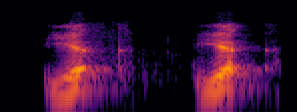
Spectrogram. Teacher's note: So not a heavy bounce as in qalqala, but a slight bounce.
